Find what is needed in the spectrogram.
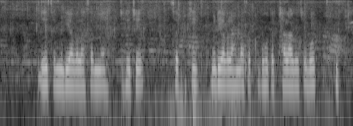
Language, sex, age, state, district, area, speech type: Maithili, female, 18-30, Bihar, Araria, urban, spontaneous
